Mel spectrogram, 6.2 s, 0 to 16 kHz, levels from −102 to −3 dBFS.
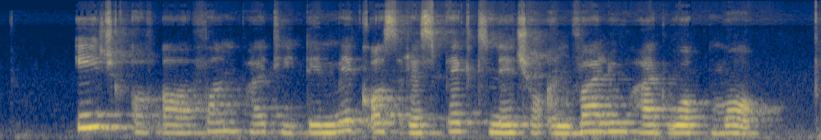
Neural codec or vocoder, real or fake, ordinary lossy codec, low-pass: none; real; Opus, 24 kbps; 14.4 kHz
